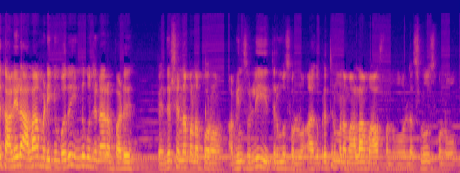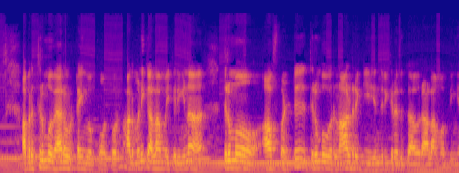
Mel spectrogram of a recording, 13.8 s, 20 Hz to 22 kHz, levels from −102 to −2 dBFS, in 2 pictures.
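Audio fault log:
Throughout: computer activity noise. A pulsing noise sits under the sound for the whole clip. It repeats at around 200 pulses per second. Its level is roughly 40 dB below the sound. The noise does not track the sound itself. It comes from the computer. As the processor, graphics card or mouse change their load, the current they draw shifts the ground shared with the audio circuit. That shift leaks into the signal as noise.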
